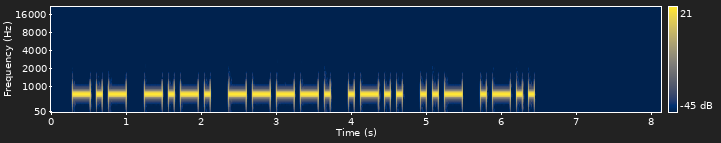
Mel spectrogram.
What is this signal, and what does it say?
Morse code, heard as a keyed tone, about 15 wpm, 700 Hz. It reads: KC9LUL
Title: USA Callsign DE Callsign - 6 Characters - 15wpm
